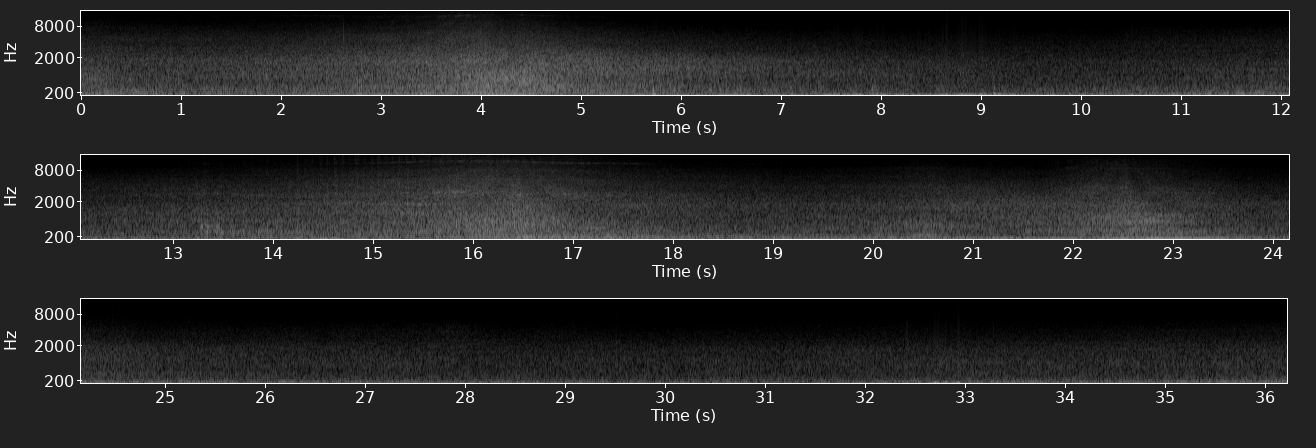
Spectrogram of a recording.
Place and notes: Perugia, Italy - fast traffic in the citycenter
